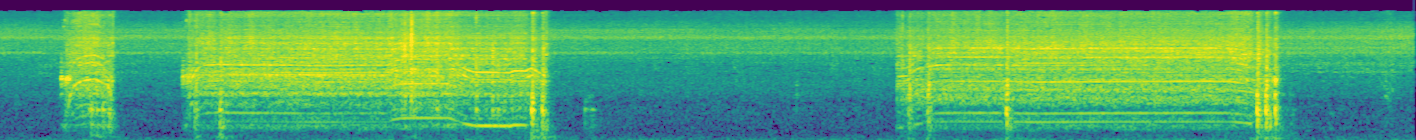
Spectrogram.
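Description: A cordless drill whirs in short bursts as it bores into bamboo.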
